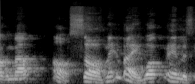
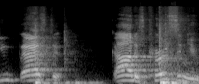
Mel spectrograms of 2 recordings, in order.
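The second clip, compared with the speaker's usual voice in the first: mock preacher voice, high, hollering yell; 7 semitones higher than usual. Saying how to preach to a crowd: imitating yelling at someone. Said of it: "you need to yell at 'em and say".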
